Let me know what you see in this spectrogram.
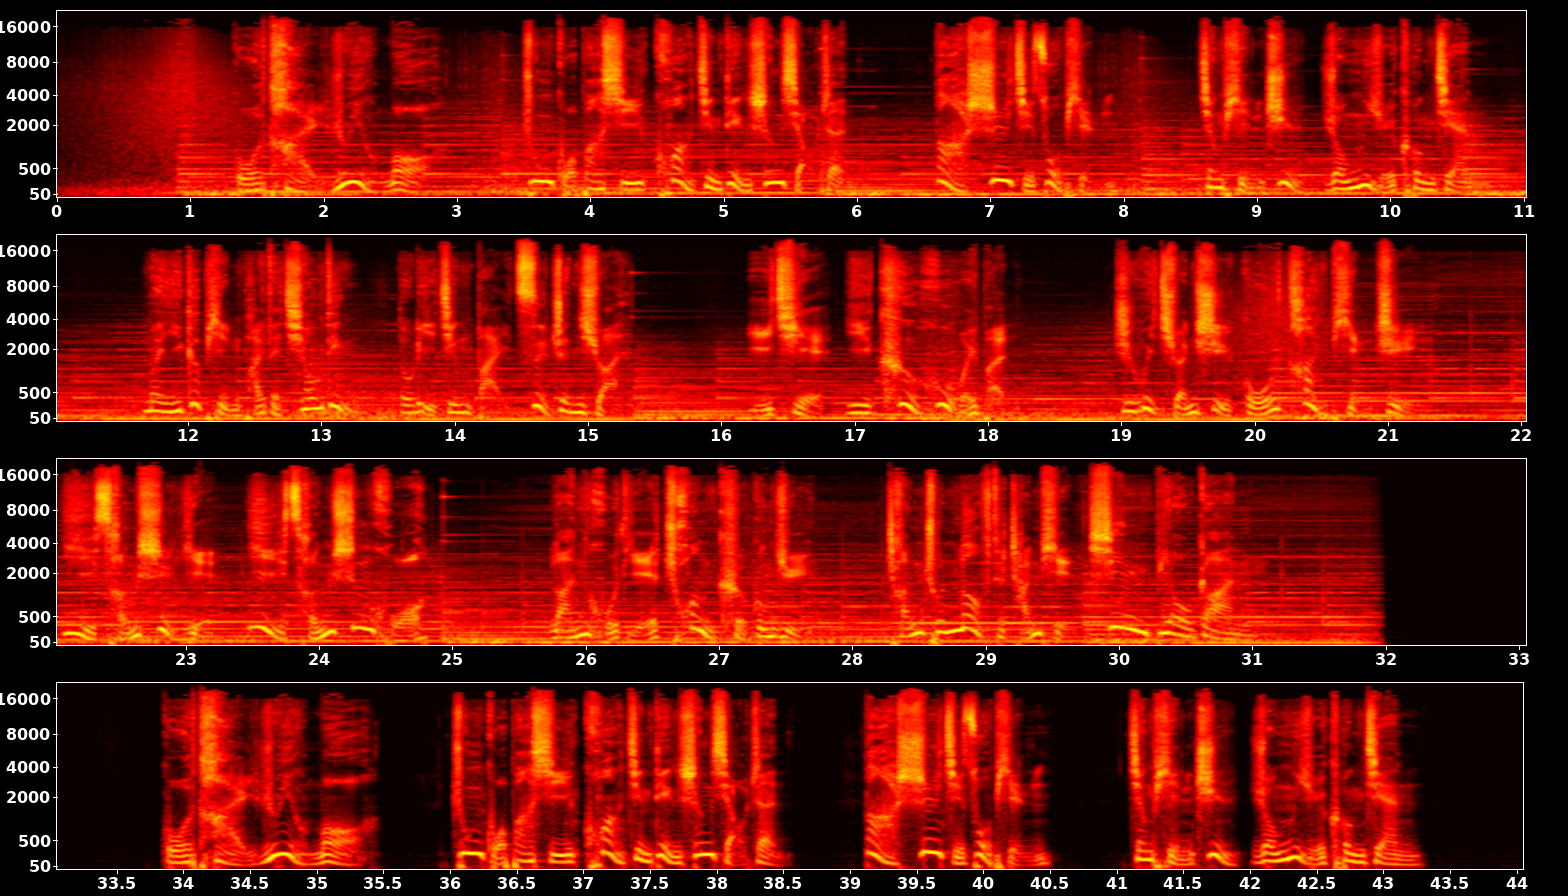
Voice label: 男 专题 企业专题

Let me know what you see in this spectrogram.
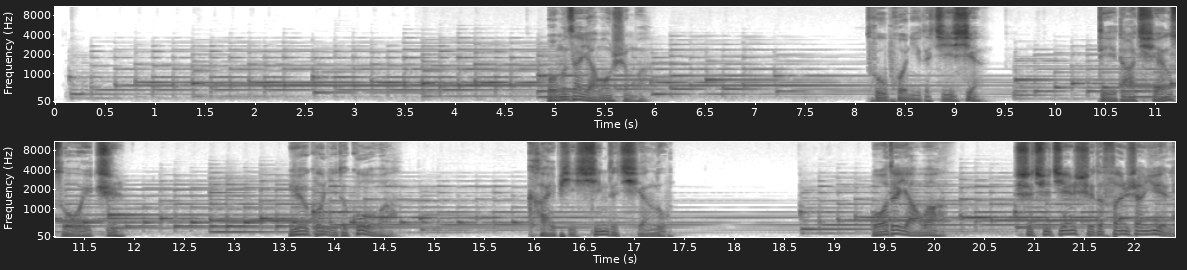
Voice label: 男 汽车广告

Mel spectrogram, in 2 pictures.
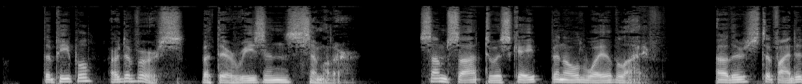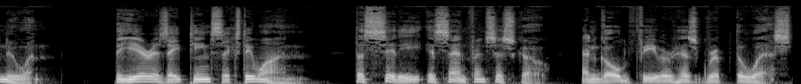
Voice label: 外籍英男 自然叙述

